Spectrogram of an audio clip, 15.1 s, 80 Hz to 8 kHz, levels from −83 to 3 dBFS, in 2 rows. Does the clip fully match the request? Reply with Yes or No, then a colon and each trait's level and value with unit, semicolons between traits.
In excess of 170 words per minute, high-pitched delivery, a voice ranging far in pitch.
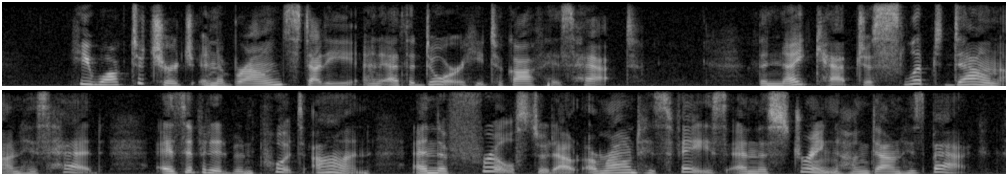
Yes: average, 185 wpm; high, 205 Hz; wide, 5.9 semitones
